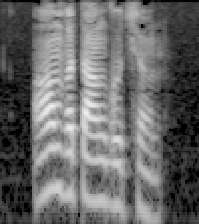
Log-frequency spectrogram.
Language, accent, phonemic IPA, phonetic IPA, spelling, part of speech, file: Armenian, Eastern Armenian, /ɑnvətɑnɡuˈtʰjun/, [ɑnvətɑŋɡut͡sʰjún], անվտանգություն, noun, Hy-անվտանգություն.ogg
- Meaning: safety, security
